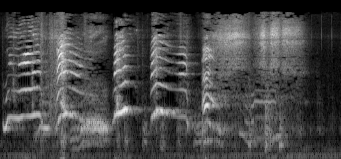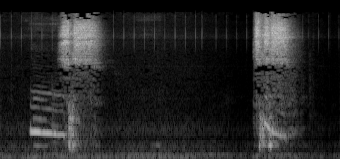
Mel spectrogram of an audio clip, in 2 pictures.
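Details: Mixed Miniature Schnauzer, poodle and Chihuahua pups indoors: a quick run of squeaky, whining yips over the first two seconds, then hissy scratching bursts and one short, falling whimper.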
